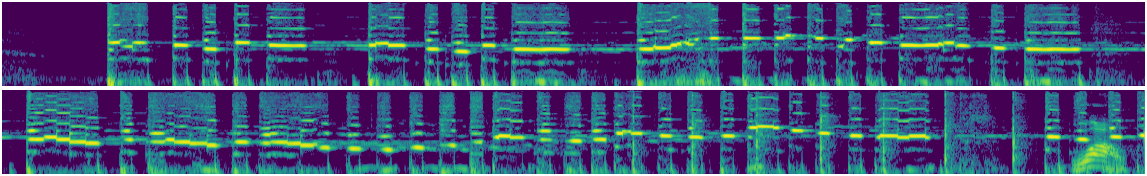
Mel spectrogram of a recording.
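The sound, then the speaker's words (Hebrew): A piccolo, a small flute about a third the volume of a concert flute and sounding an octave above it, plays a lively run of many quick, shrill high notes, sharply tongued and rising and falling in a melodic line, loud and alone with no talking. “אז זה הפיקולו.”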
